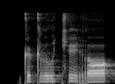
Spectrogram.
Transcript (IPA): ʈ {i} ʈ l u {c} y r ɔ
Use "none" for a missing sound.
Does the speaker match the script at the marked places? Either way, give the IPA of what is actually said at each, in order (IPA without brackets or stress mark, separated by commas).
y, c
